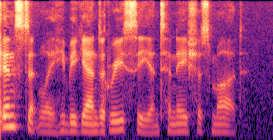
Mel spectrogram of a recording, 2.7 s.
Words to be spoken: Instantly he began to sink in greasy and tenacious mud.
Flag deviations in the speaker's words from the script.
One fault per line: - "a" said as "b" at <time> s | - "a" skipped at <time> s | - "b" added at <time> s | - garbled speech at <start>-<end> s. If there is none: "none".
- "sink in" skipped at 1.1 s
